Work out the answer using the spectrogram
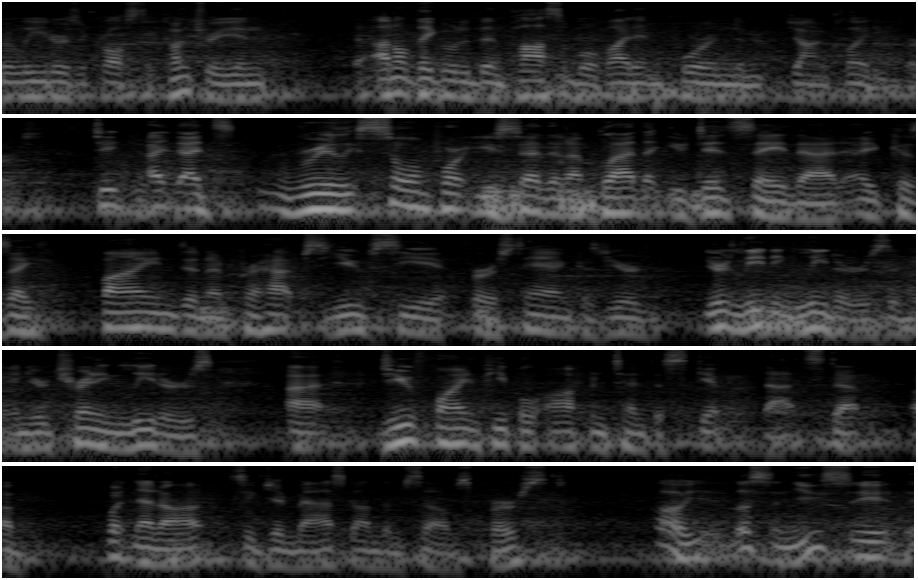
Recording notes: Video Podcast. Filmed on location at the highly anticipated Keller Williams Family Reunion.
